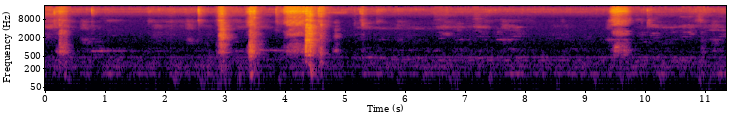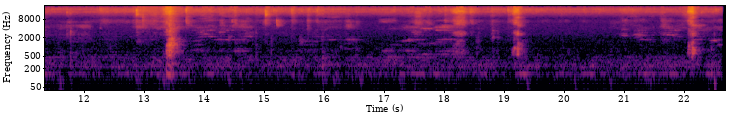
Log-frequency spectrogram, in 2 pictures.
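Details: Dog coughing: short, sharp coughing bursts, a cluster early and then single coughs spread apart.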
